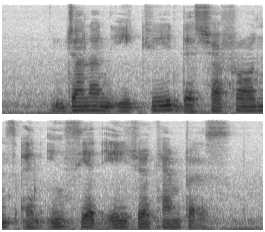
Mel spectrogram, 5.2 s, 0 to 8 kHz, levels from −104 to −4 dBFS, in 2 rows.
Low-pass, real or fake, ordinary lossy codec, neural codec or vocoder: 7.2 kHz; real; none; none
